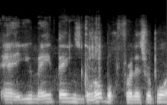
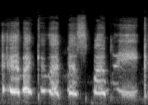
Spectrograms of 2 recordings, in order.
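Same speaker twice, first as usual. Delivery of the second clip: high, sobbing cry. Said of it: "I'm sorry that I'm crying".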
